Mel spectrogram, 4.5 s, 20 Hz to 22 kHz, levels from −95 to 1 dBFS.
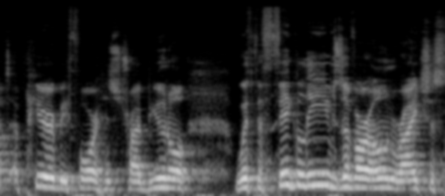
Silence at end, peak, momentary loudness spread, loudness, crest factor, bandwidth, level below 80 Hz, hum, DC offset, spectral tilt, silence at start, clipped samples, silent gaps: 0 s; -8 dBFS; 8 LU; -22 LUFS; 14 dB; 14 kHz; -58 dBFS; none; under 0.1%; -7 dB/octave; 0 s; under 0.1%; none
